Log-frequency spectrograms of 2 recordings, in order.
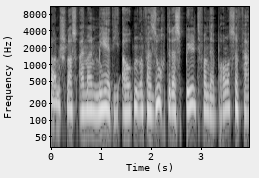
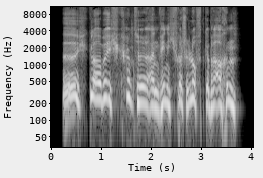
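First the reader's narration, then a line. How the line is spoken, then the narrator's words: Groaning. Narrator (German): stöhnte er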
